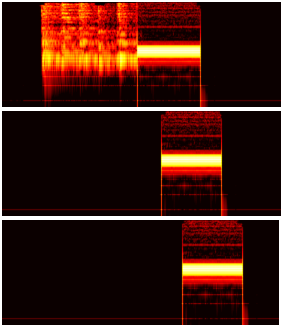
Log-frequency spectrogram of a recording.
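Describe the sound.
Telephone line tone during a call transfer: three long, steady, mid-pitched beeps spaced evenly about four seconds apart, the first preceded by a brief muffled burst of sound, with silence between them.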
